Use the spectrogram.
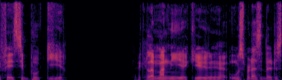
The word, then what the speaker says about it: Facebook: A lot of my students try to say Facebook and they're saying the oo sound like azul, atum, but it's just like put, push. So Facebook.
